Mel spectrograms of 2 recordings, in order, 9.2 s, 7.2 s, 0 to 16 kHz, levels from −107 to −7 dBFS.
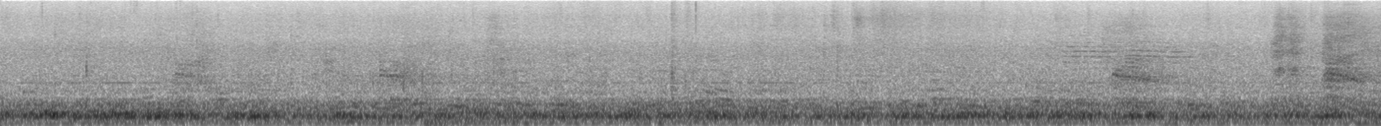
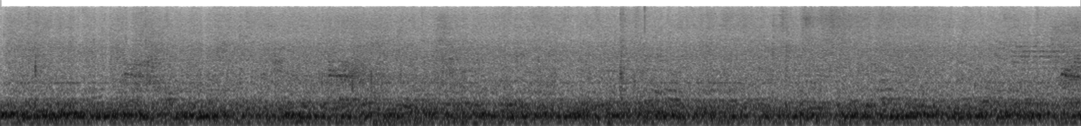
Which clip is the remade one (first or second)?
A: second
